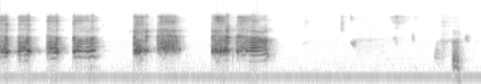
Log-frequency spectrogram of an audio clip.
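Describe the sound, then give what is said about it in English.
A run of short, throaty coughs comes in quick clusters, loud, followed by a quieter stretch of faint small noises, all over a steady low hum. “I love that cough sequence.”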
